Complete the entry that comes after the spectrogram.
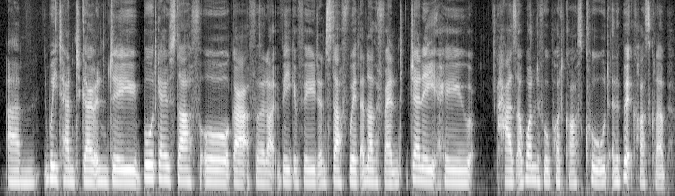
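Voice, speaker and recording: A woman with a cold, sounding bunged up and a bit hoarse, chatting casually as host of her own book channel. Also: on the low side, a bit bright. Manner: chatty, rambling, with frequent restarts and fillers.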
